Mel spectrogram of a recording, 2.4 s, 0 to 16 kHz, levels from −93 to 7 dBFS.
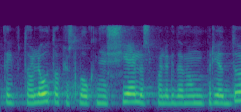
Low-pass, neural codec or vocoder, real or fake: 7.2 kHz; none; real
